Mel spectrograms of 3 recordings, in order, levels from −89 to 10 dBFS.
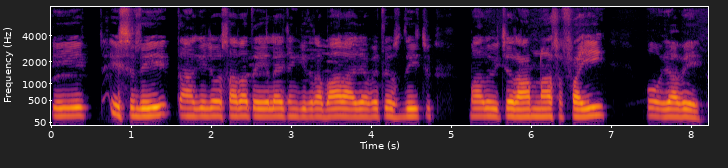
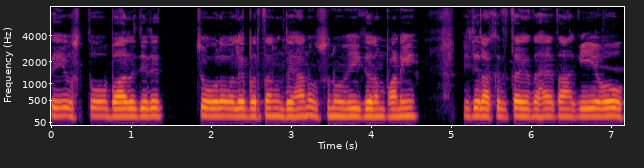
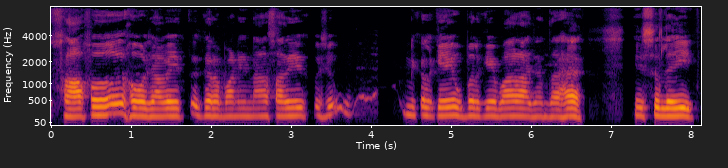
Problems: continuous background conversations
